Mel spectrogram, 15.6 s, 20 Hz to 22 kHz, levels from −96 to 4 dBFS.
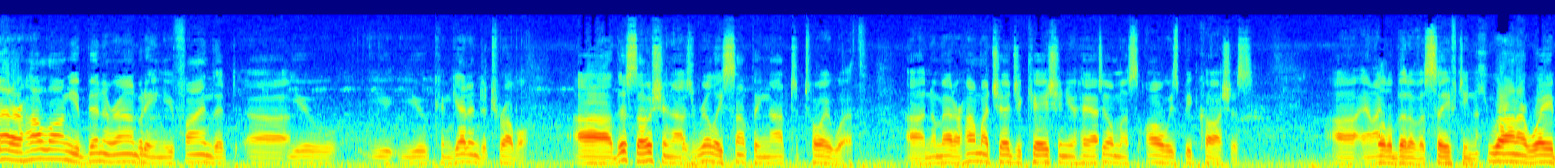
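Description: Compressed frames are skipped eight times, at 1.37, 2.86, 5.23, 6.81, 8.76, 10.94, 13.77 and 14.75 s. Whole frames never reach the output. The sound jumps forward each time. Most jumps lose a fraction of a second. The last two are longer, about half a second and then nearly three quarters. The step sizes fit a frame of about 46 ms.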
